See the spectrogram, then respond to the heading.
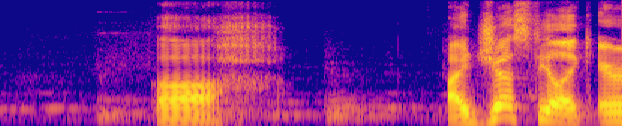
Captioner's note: sighs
